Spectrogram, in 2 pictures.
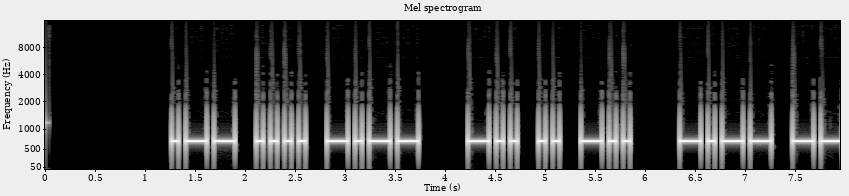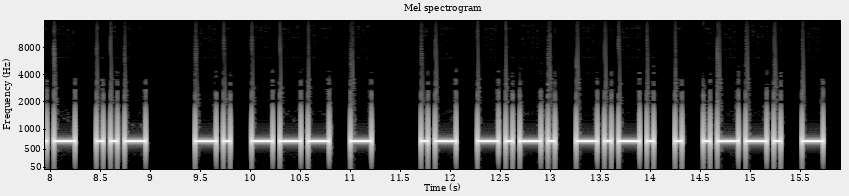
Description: Morse code, heard as a keyed tone, about 17 wpm, 700 Hz. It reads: WHY DID YOU NOT ACCEPT
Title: Sentences from Top 1300 Words 17wpm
